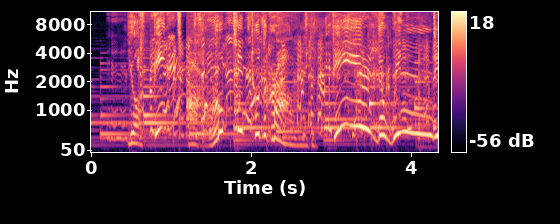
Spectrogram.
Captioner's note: all giggling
